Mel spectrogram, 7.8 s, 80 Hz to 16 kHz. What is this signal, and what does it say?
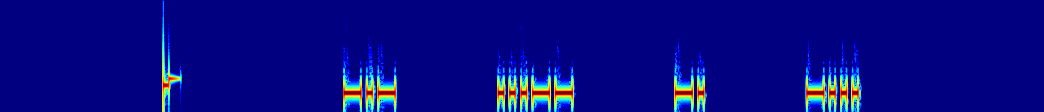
Morse code, heard as a keyed tone, about 28 wpm, spaced as for 10 wpm, 700 Hz. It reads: K3NB
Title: USA Call Signs - 4 Characters - 6x Character Spacing - 28wpm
